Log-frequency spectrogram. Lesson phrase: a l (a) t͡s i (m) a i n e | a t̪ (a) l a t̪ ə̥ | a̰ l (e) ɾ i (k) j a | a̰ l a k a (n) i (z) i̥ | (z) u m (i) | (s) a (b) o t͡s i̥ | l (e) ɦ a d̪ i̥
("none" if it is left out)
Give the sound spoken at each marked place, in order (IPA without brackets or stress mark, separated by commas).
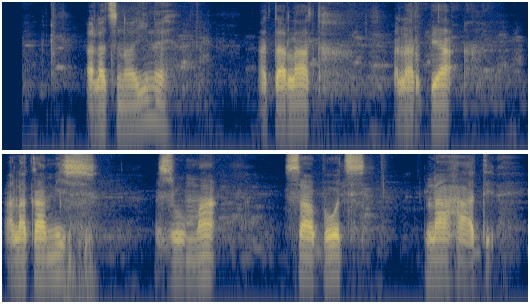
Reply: a, n, a, a, p, m, s, z, a, s, b, a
